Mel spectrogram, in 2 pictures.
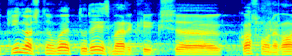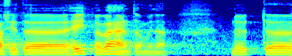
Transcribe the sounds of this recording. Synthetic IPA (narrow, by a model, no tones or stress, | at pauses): kinlɑst̪io̞nvɤe̞t̪ːˑud̪e̞ːsmærkˑikskɑsvonekɑːsid̪̥e̞ɦe̞jt̪ˑmevæɦend̪̥ɑminḛ | nyːd̪̥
